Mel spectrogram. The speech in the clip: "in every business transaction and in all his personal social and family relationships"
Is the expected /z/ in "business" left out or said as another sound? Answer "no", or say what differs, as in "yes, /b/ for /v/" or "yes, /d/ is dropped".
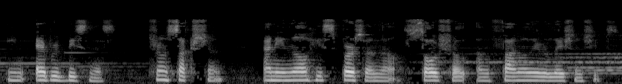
yes, /s/ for /z/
